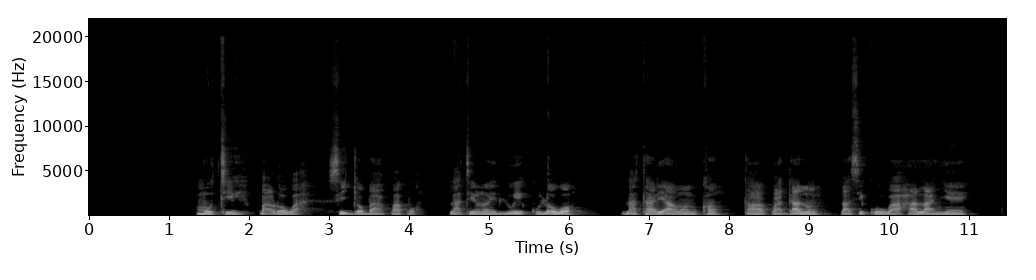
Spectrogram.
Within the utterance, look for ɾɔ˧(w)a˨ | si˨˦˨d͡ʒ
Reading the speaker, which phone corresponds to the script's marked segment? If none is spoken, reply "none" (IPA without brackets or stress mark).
w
